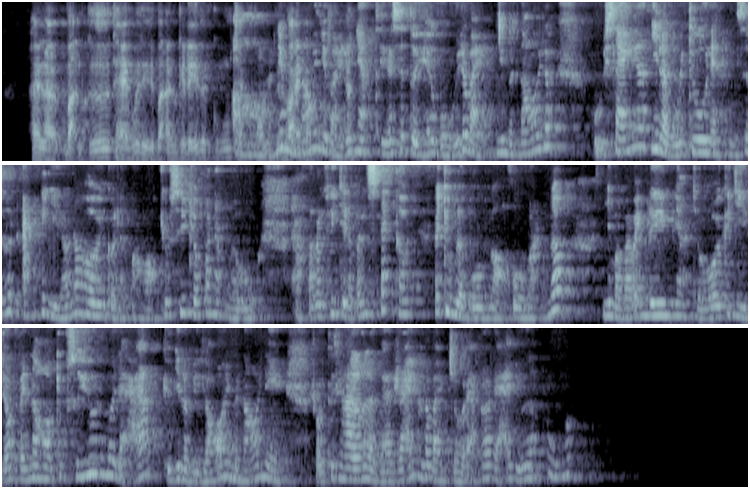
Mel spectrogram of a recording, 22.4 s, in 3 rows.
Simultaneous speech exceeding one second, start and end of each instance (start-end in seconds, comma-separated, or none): 2.3-3.5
